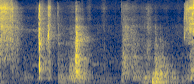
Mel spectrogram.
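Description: Oracle cards being handled by hand: a few soft taps and rustles, about a second in and again near the end, as a card is taken from the deck.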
